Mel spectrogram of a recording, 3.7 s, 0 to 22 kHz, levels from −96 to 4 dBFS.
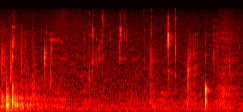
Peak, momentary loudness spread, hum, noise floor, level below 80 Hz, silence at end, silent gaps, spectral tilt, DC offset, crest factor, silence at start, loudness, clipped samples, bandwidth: -10 dBFS; 18 LU; none; -55 dBFS; -64 dBFS; 0.05 s; none; -3.5 dB/octave; under 0.1%; 30 dB; 0 s; -39 LUFS; under 0.1%; 16 kHz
